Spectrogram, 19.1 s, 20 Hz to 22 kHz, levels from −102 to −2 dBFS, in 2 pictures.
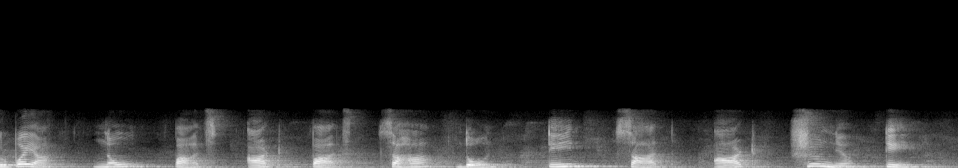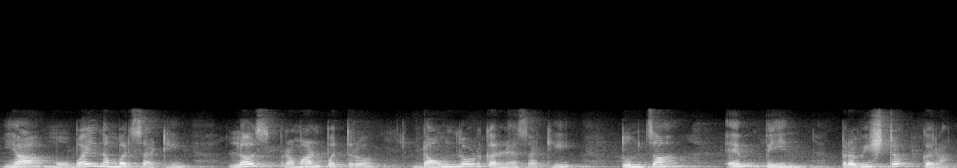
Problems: background sounds at intervals, background conversations at intervals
